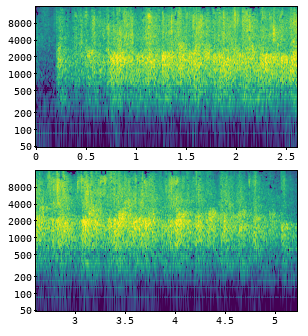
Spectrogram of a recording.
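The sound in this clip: Audience applause welcoming a speaker to a talk on food and farming: dense, steady clapping starts almost at once and holds at an even, loud level to the end.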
